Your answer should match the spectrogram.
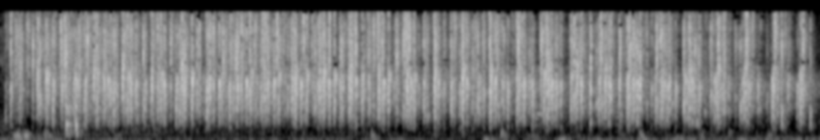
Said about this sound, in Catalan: i crec que ens mereix, la Neus Català es mereix un aplaudiment de totes les persones aquí presents.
